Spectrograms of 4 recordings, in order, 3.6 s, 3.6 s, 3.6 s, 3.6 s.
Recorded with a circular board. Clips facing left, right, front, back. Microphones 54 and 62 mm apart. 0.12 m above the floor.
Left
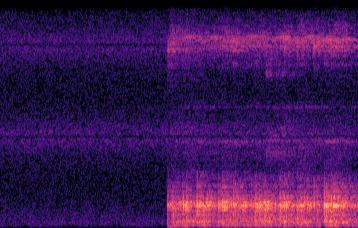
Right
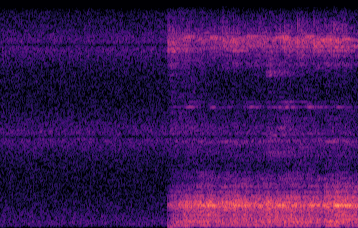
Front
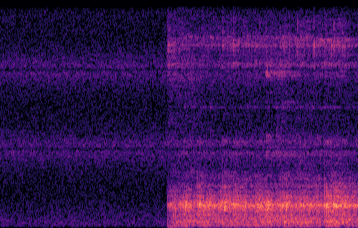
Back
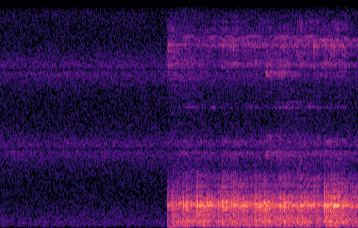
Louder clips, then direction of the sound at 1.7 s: Left 7 dB, back 2 dB; 120° left.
